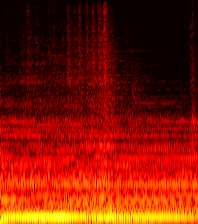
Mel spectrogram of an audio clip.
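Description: Acoustic guitar played live, chords ringing and held over a steady low note.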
